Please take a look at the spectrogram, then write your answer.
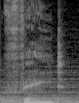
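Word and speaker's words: Feyd: He doesn't really look that much like Sting, but he does remind me of Sting from Dune, whose name was Fade, which is the first time, like, it's almost on the nose as a name.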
